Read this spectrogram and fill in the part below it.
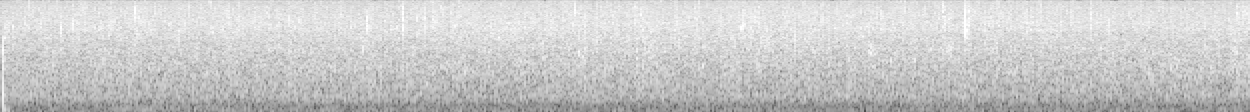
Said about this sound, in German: Lausche dem Regen während du immer tiefer in einen erholsamen Schlaf gleitest.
